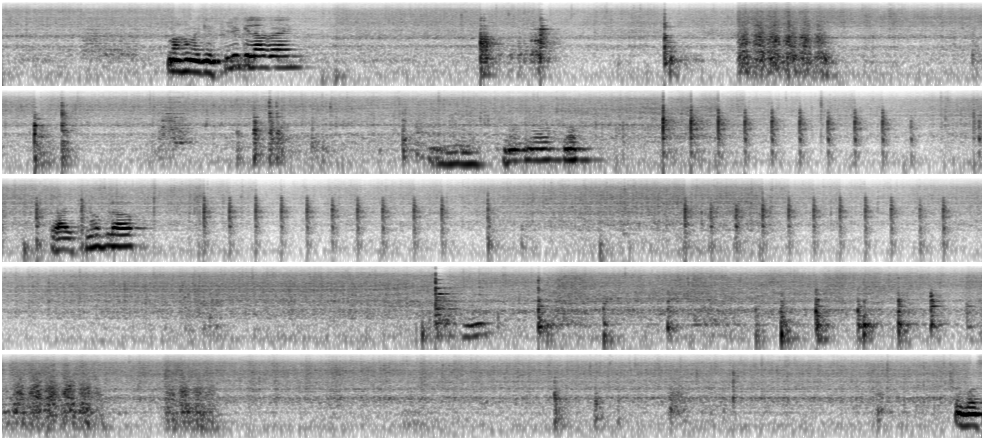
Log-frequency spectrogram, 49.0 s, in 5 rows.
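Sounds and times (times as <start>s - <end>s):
chicken sizzling in oil: 0.0s - 49.0s
wooden spoon scraping a pot: 7.4s - 8.4s, 11.4s - 11.8s, 34.8s - 41.5s.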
